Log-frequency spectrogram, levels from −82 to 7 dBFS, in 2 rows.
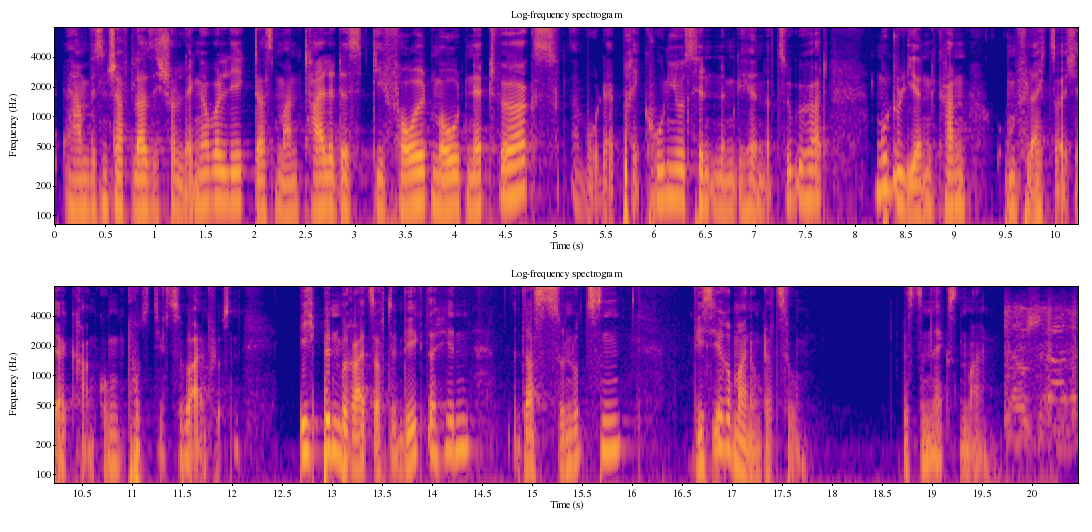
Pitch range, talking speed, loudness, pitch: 110-140 Hz, 135 wpm, -17 LUFS, 125 Hz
